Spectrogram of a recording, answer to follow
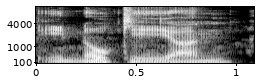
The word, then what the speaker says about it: Enochian: the Hebrew, but from the angelic or Enochian, pronounced Enochian, or Kelly and D, of Kelly and D.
